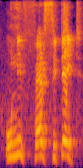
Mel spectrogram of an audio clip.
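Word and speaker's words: universiteit: টেলিফিজি টেলিফিজি মানে টেলিভিশন তারপর কি উতে কি উনিফারসিটেট উনিফারসিটেট মানে কি ইউনিভার্সিটি উচ্চারণটা করেন একবার একটু দেখে দেখে উনি ফসিট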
